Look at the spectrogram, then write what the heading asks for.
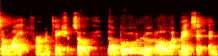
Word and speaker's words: bún: Bún always has to be fresh noodle.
